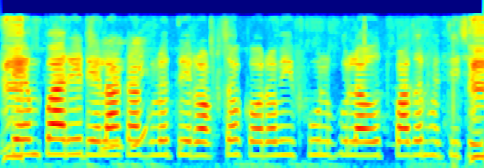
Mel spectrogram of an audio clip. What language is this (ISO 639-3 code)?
ben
